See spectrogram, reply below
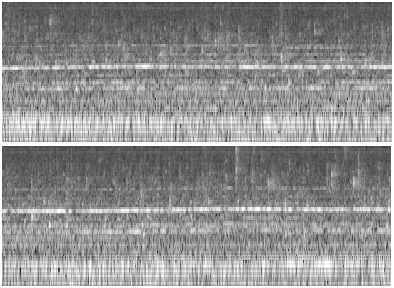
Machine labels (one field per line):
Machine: pump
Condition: normal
